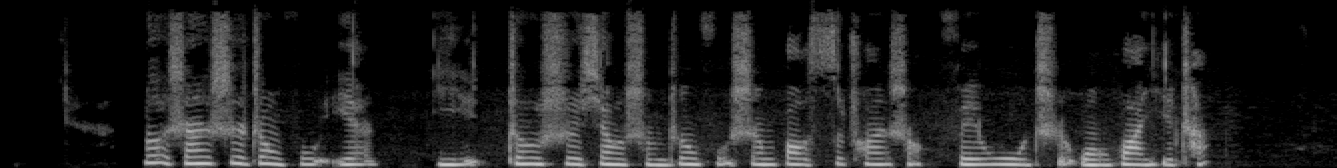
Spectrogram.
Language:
Chinese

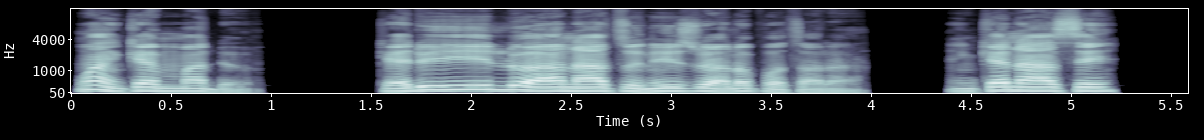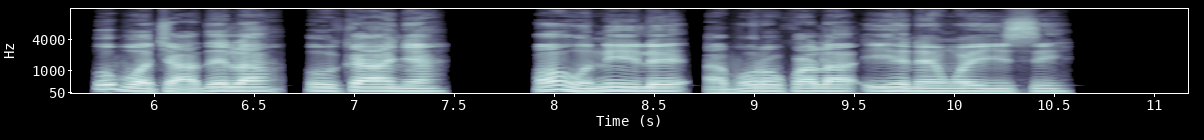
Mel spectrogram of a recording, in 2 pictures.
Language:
Igbo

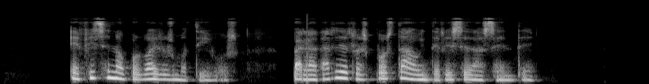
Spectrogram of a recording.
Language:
Galician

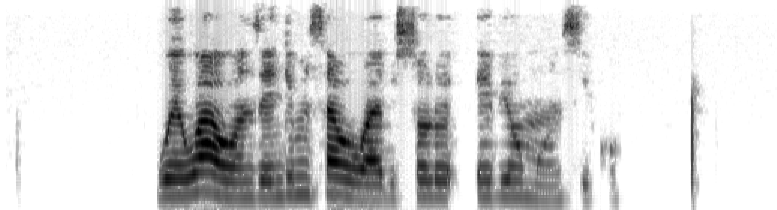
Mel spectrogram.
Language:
Ganda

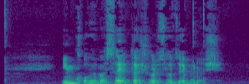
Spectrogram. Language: Georgian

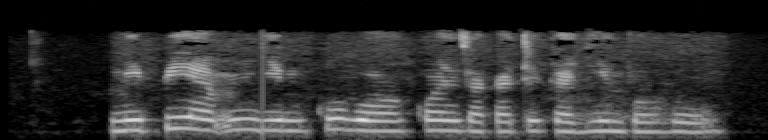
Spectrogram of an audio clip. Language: Swahili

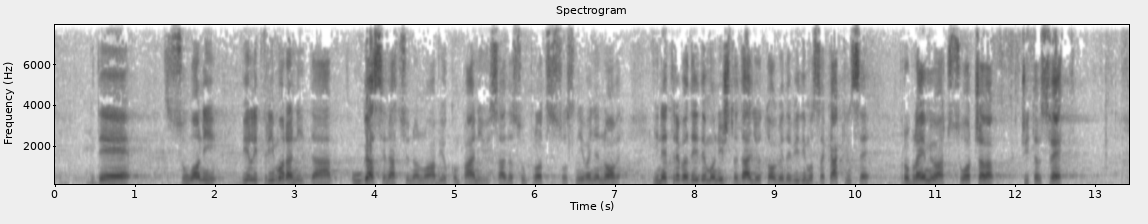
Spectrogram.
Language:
Serbian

